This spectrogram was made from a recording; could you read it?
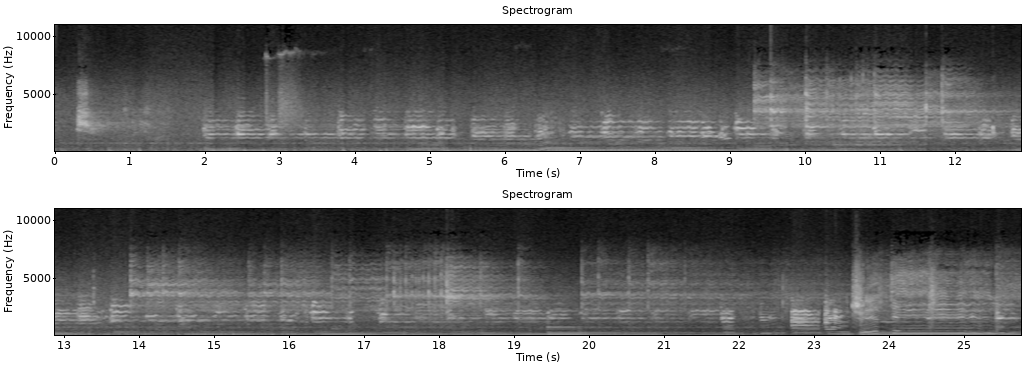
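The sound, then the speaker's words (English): Sea sounds: a steady run of loud, overlapping honking and squawking tones, like gull cries and horn blasts, with low droning notes underneath that rise and fall throughout. “Let me do some sea sounds.”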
